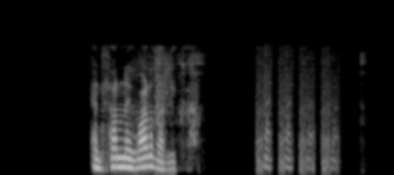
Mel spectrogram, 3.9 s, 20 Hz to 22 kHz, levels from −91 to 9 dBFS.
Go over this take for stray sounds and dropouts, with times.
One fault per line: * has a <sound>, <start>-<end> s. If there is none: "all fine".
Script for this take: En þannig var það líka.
* has a laugh, 2.6-3.4 s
